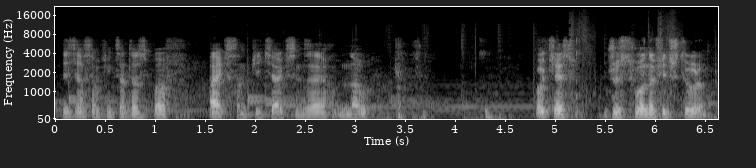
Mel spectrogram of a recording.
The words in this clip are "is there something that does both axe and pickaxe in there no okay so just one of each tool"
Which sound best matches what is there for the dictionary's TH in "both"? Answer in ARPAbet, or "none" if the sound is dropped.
F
